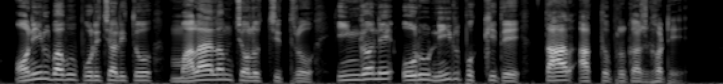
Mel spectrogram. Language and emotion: Bengali, neutral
